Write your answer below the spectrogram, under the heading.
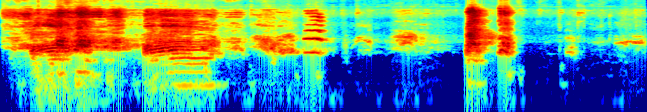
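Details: Black ducks giving loud, harsh, nasal quacking calls in dense overlapping bursts for about two seconds, then shorter scattered quacks and squawks separated by brief silences.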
